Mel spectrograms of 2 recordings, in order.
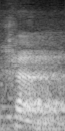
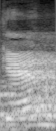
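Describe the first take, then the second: First: The first k sound has a puff of air. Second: The first k sound has no puff of air. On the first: The speaker calls it right. "উচ্চারণ হবে খ্যান, খ" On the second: The speaker calls it wrong. "তো ক্যান না"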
